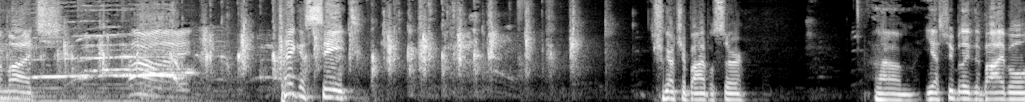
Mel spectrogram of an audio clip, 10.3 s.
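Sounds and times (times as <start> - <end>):
speech: 0.0 - 2.2, 2.8 - 3.7, 6.6 - 7.5, 8.7 - 10.2
audience clapping: 0.0 - 6.3.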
